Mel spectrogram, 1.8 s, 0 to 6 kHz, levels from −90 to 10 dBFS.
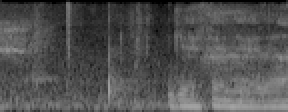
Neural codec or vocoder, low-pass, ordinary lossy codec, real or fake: none; 5.4 kHz; none; real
